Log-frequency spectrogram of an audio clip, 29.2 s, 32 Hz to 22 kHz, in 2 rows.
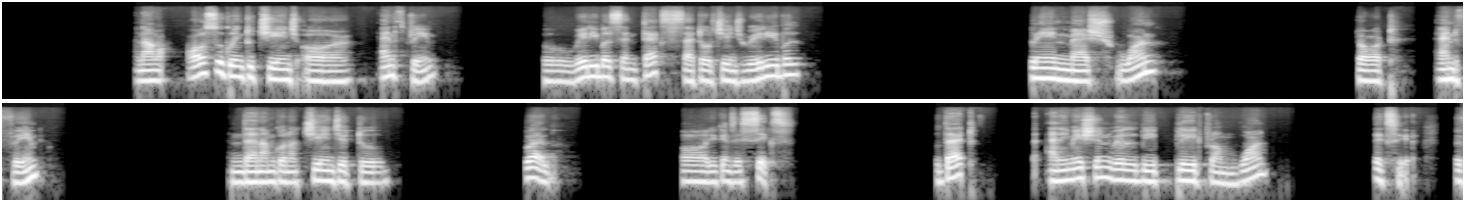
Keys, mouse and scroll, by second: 1.8 click, 6.8 click, 9.1-10.8 typing, 13.9-15.3 typing, 17.5 click, 24.1 click.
